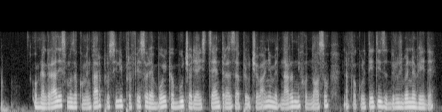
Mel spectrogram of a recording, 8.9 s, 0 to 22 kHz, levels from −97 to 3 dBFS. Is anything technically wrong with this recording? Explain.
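Yes. Throughout the speech there is heavy damage that is likely Bluetooth LC3 compression: a low bitrate, fitting about 24 kbps, leaves nothing above 7.7 kHz and fills the upper band with breathy, grainy noise. Unlike a plain low-pass cut, the top is hissy rather than simply dull.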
